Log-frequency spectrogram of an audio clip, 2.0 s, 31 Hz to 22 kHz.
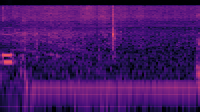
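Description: Tesla Model 3 warning chime, a two-tone beep that stops just after the start, sounding as the driver's door is opened with the car in drive. A faint steady low hum follows, with a light click.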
